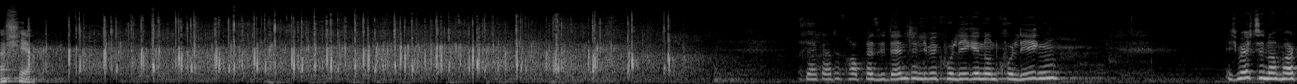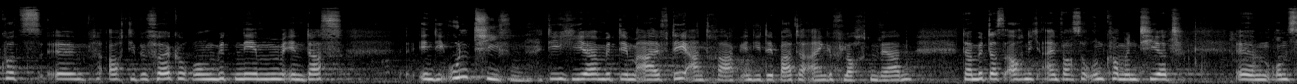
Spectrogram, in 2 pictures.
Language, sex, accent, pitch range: German, female, German, 235-285 Hz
